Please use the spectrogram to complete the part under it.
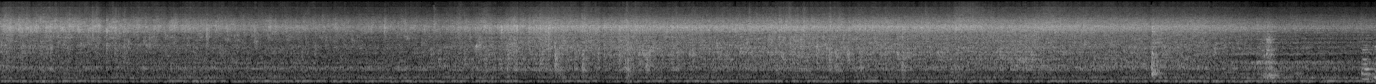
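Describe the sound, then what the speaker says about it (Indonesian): Fish frying in hot oil in a home kitchen gives off a steady, bright sizzle and hiss that holds evenly throughout, close by, with faint crackles and no voices. "Ini ikannya mau digoreng ini ya."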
